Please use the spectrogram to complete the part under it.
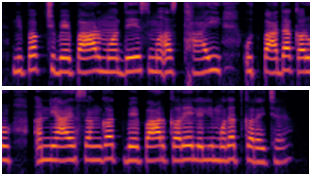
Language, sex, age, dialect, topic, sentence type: Maithili, female, 18-24, Angika, banking, statement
